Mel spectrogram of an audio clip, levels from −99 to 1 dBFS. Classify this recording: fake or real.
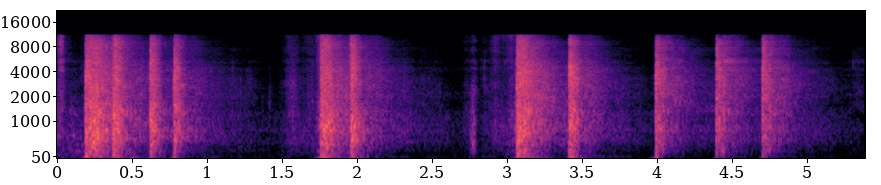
fake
